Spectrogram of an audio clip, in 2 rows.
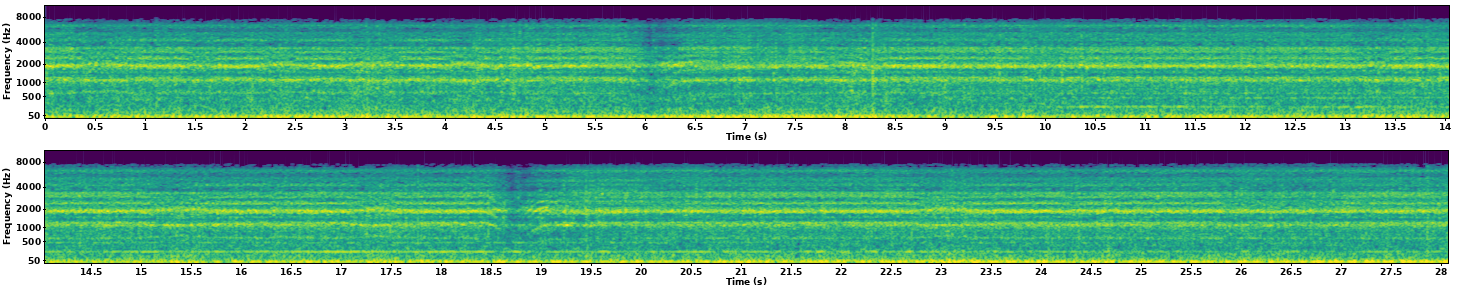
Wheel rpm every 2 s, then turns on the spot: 160, 160, 150, 140, 160, 160, 160, 160, 160, 140, 160, 160, 160, 160.
none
